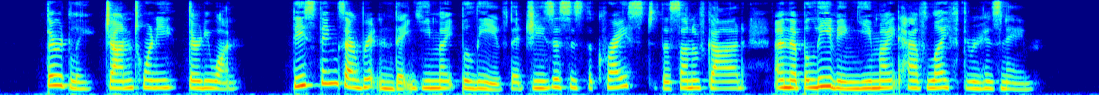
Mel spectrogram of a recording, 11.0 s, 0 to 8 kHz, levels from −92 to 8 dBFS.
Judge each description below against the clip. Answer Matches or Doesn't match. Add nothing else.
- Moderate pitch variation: Doesn't match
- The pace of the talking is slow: Doesn't match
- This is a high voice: Matches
